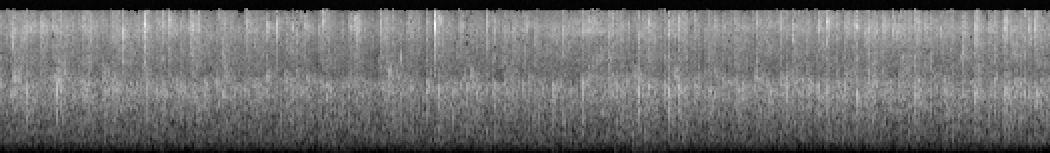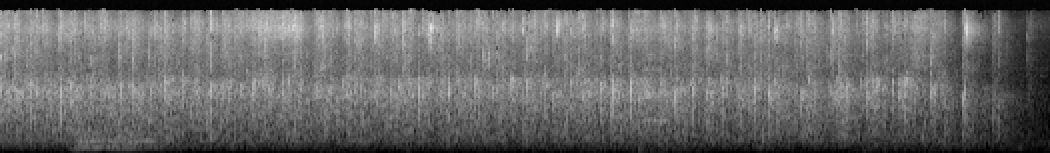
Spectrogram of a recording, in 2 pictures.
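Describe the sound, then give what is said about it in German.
Sustained audience applause at the Hörspielpreis der Kriegsblinden ceremony as two guests are led from the stage to their seats, a dense, steady clatter of many hands clapping at an even loudness for about twenty seconds before tapering off at the end. No one speaks over it. “Das ist Ihr Applaus.”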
